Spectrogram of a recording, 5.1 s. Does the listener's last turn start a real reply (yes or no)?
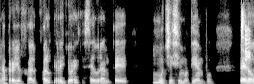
no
